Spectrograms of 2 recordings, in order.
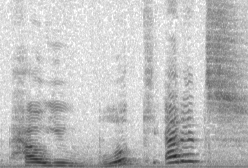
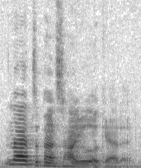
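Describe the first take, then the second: First: Slow echo rising on "at" in disbelief; incredulous echo. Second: Said in the usual way. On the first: Acted. Officer repeating union man's words, slow and incredulous. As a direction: repeat "How you look at it?" slowly, rising at the end.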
